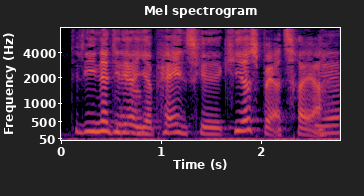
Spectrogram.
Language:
Danish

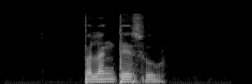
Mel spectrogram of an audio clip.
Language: Dhatki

